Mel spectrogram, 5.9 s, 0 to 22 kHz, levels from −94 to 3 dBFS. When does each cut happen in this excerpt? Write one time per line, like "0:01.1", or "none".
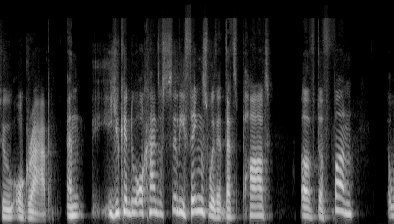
none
